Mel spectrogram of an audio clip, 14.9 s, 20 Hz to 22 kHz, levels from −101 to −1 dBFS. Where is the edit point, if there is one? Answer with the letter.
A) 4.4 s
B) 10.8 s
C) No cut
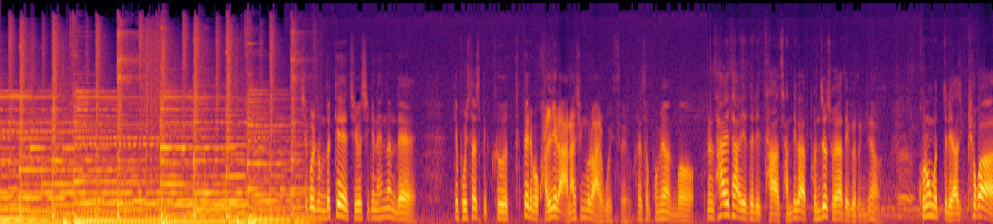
A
